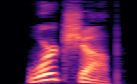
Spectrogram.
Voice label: "workshop", US English, male

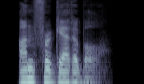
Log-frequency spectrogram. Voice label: "unforgettable" us male; everyone-can-use-english

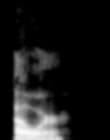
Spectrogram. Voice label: "hour", us female

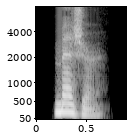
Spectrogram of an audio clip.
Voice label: "measure", US female; 1000 hours

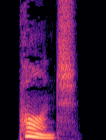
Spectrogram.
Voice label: "paunch", US female; everyone-can-use-english

